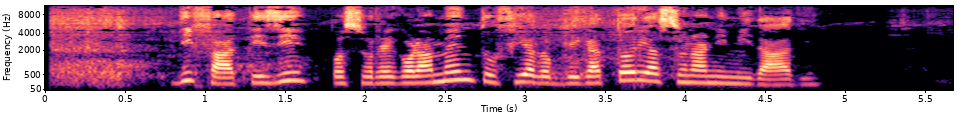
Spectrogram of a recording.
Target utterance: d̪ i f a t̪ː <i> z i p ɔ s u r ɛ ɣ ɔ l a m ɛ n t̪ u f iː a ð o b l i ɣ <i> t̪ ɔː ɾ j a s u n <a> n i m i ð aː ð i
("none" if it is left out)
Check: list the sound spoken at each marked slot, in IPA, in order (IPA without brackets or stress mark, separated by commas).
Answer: i, a, a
